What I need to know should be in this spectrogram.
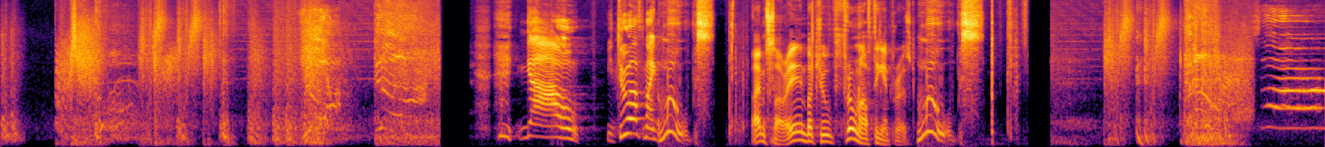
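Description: Punches and kicks land with sharp thuds and whooshes.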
